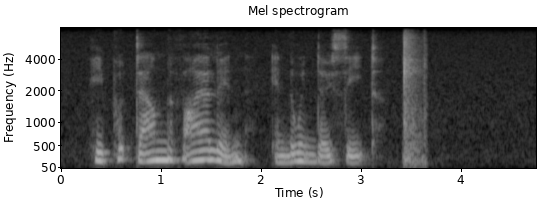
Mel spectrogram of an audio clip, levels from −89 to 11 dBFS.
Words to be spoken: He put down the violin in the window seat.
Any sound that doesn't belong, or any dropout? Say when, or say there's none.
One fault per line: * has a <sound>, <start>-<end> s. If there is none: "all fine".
* has a squeak, 3.4-3.7 s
